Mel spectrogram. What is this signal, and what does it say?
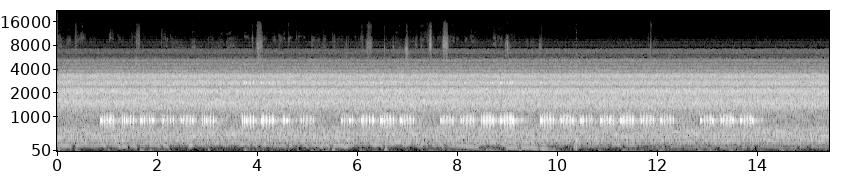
Hellschreiber (Feld-Hell, 122.5 baud), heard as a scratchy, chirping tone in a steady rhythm, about 900 Hz, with radio static and fading. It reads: RYN7OY YV1C 4VFF BC9A FOLR5CF AGA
